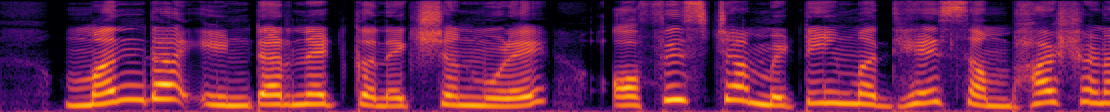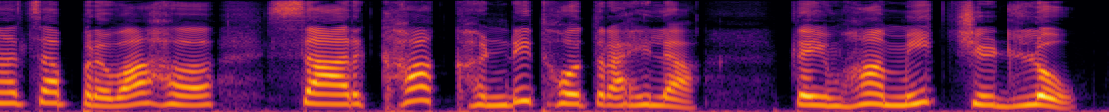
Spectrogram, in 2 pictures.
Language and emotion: Marathi, angry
